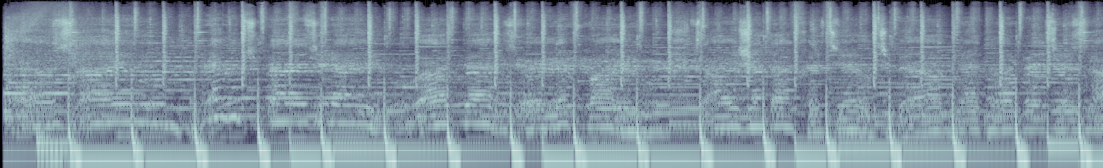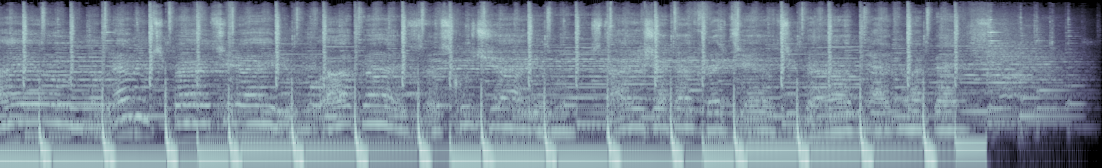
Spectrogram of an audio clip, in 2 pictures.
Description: поп
битовые , гитара , грустные , печальные
чувственные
